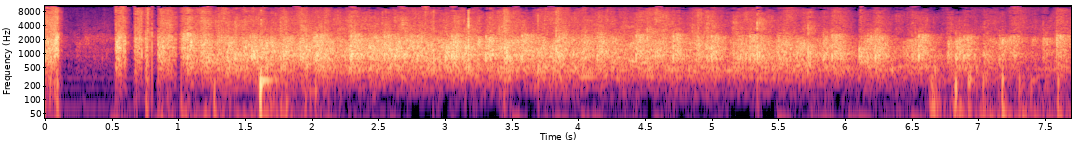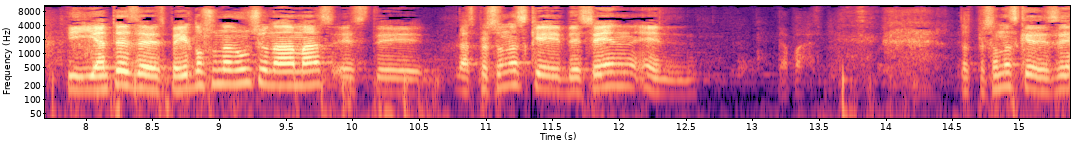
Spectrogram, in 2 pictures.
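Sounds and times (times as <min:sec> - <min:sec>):
loud crowd applause: 0:00.0 - 0:08.2
speech: 0:07.9 - 0:12.5, 0:14.6 - 0:15.3.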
